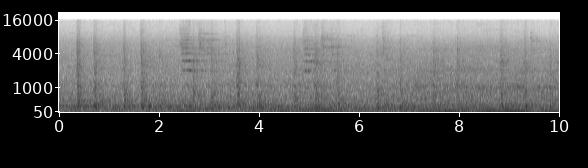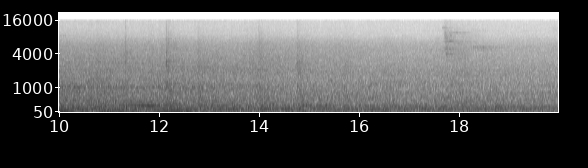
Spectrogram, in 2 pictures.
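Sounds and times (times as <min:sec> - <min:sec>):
train wheels rumbling on rail: 0:00.0 - 0:19.9
clacks over rail joints: 0:00.3 - 0:13.2.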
